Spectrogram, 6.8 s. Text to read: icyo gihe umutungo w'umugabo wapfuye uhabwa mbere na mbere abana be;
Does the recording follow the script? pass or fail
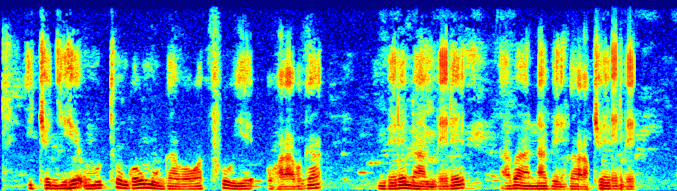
fail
